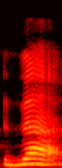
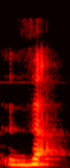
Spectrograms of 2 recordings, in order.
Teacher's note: Dza digigit lidahnya. Dza ikhtiaki. Geseran. Majhur adanya ee getaran dza.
